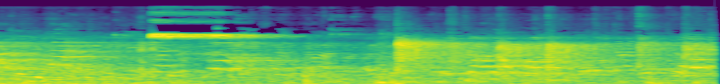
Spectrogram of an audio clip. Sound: referee whistles

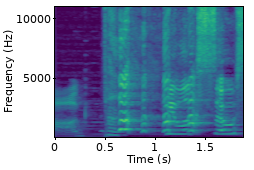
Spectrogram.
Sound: laughs

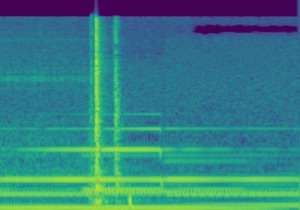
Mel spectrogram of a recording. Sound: click

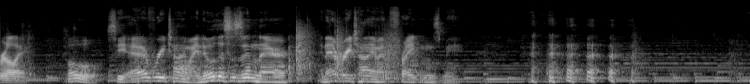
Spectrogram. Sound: laughter

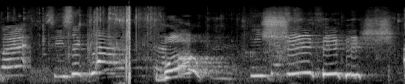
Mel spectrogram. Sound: garland smacks

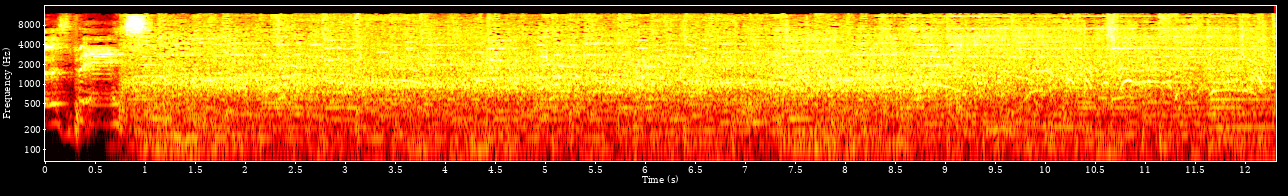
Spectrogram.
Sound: cheering

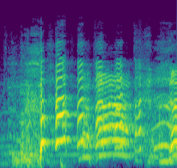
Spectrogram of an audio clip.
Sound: laughing loudly

